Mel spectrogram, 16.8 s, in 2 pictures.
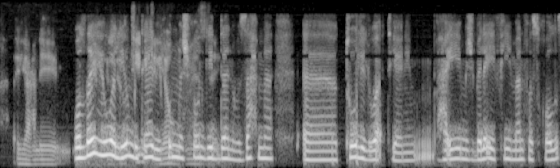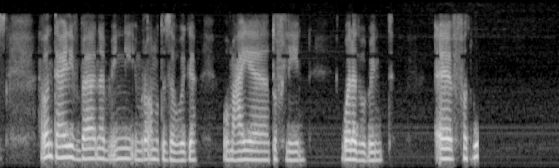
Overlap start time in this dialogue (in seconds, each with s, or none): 1.4 s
